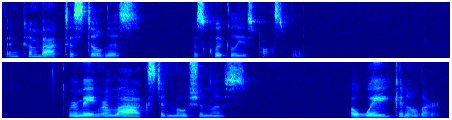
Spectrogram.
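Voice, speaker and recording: A woman leading a guided meditation as a yoga nidra teacher, giving calm, unhurried instructions in short phrases with pauses. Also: mid-range voice, gravelly.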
